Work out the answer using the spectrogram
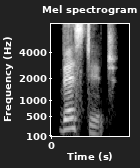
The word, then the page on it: vestige: Indian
